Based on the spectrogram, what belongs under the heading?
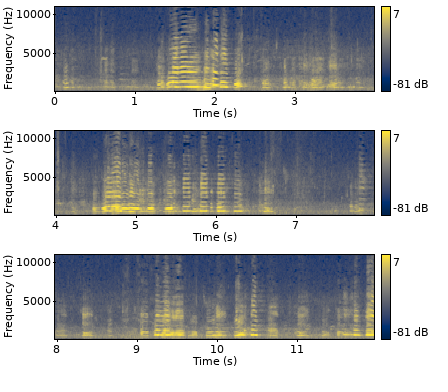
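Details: Whooper swans calling: loud bugling honks with rich harmonics in bursts around two, five and nine seconds, overlapping voices of several birds, quieter honking between.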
